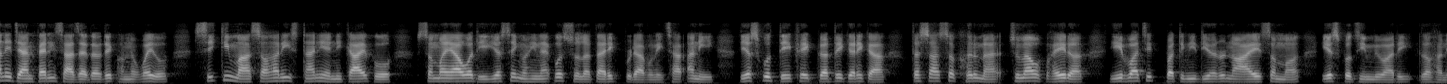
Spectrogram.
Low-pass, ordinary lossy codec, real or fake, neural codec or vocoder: 7.2 kHz; none; fake; codec, 16 kHz, 0.5 kbps, FunCodec, trained on LibriTTS, 25 frames a second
